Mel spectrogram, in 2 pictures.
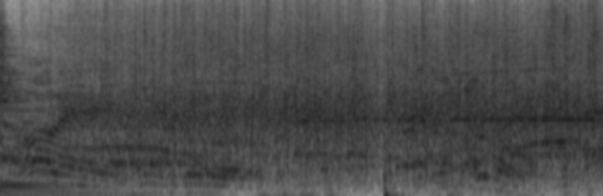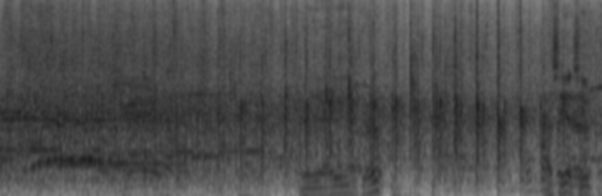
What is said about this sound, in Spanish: Eh, además, en, aplausos en directo, muy bonito, muy bonito.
